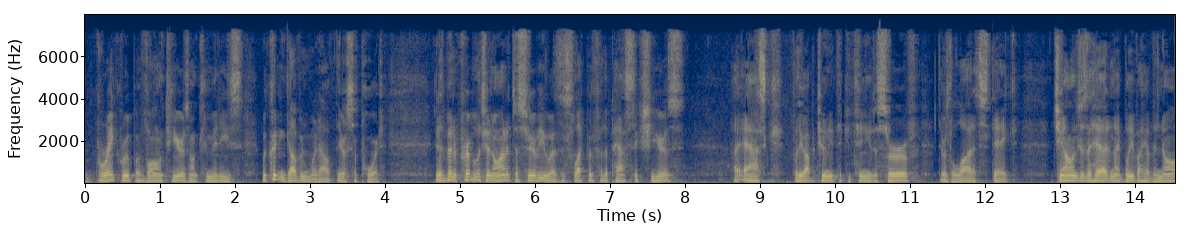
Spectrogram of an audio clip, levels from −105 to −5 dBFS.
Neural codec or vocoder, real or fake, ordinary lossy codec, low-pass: none; real; AAC, 32 kbps; 7.2 kHz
